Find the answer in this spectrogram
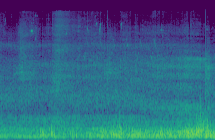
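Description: Low rumbling wind and riding noise on the microphone of a camera carried on a moving bicycle, steady but uneven, growing a little louder toward the end.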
